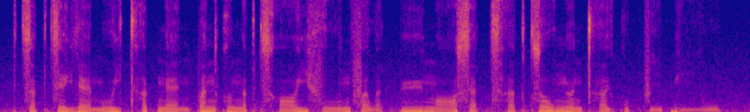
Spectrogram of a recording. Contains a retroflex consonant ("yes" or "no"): no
